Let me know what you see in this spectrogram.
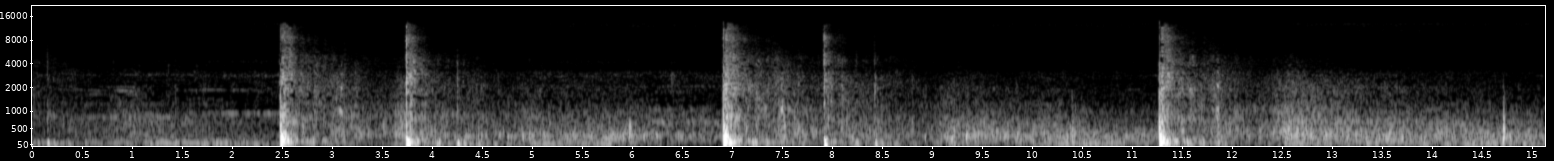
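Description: Aerial fireworks shells bursting: about six sharp bangs at irregular intervals, with a steady noisy background between them.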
